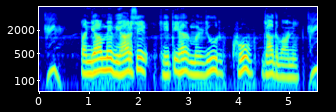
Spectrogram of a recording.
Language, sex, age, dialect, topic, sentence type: Bhojpuri, male, 25-30, Northern, agriculture, statement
